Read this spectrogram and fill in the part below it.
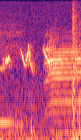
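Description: A sheep in a video game gives a short, close, wavering bleat, heard alone.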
